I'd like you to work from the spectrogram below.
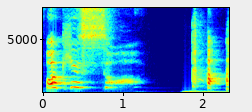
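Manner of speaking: a hushed, exasperated curse; whispered curse. Real, not acted. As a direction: whisper it through disbelief. Cursing the show.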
